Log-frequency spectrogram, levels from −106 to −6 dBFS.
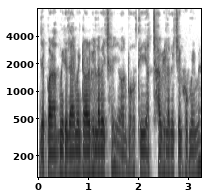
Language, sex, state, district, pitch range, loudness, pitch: Maithili, male, Bihar, Samastipur, 110-115 Hz, -24 LUFS, 115 Hz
